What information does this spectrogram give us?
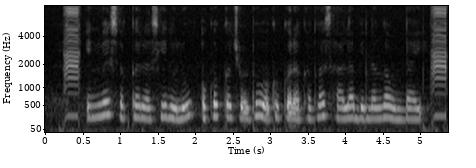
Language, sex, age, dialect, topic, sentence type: Telugu, female, 18-24, Southern, banking, statement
